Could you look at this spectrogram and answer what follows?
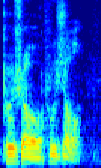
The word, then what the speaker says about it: Pujol: Pujol.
